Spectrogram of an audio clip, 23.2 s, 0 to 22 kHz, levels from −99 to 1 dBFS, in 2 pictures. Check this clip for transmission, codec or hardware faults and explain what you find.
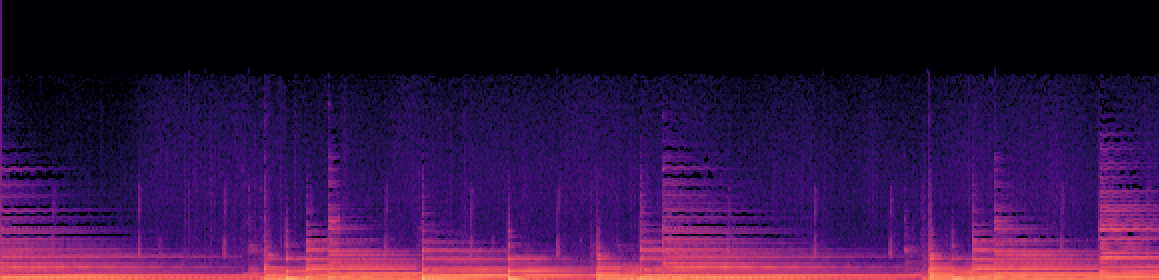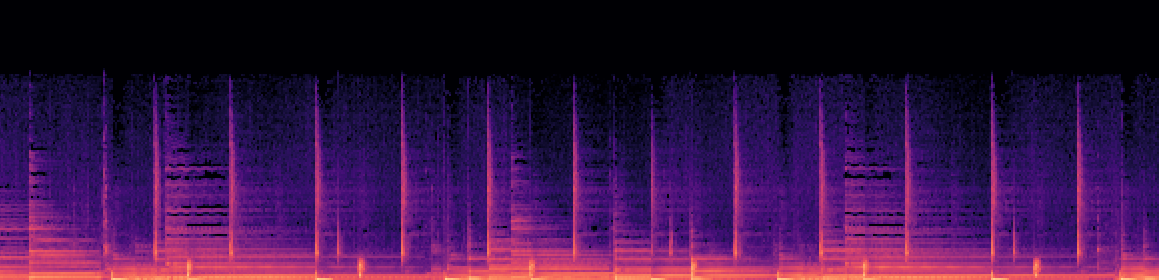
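One fault is audible: a single skip where a short stretch of audio is missing.

Audio missing between chunks, at 18.09 s. The sound jumps forward with no gap of silence, as if about a tenth of a second has been cut out and the two sides spliced together. The likely cause is a recorder or processor handling the audio in 5.0-second blocks and dropping a short piece while closing one block and starting the next, so the material on either side of the boundary butts straight together.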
